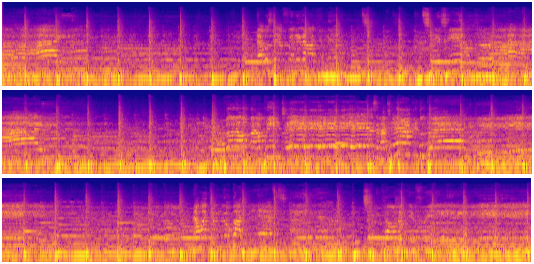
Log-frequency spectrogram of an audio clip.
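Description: A live rock band playing a song: a drum kit keeping a steady beat of cymbal and snare hits under electric guitars, bass and keyboard, with a wavering lead melody over them.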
